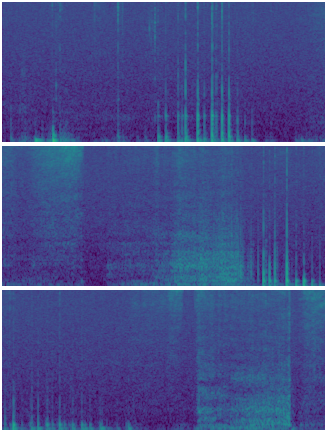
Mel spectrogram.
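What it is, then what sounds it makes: Acrylic-painted canvas. Fingertips and nails scratch and tap the textured acrylic paint of an eagle painting on a flat canvas held upright in one hand. Quick bursts of dull, low, thumping taps alternate with softer, steady scratching across the surface. The taps die away almost instantly, leaving a muffled, bassy patter with little brightness.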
